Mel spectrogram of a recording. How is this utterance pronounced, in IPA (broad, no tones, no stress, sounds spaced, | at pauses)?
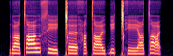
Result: ɾ o tˤ oː s eː ǀ ɜ h ɨ tˤ ɨː ɠ e ǀʰ eː tˤ ɘ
